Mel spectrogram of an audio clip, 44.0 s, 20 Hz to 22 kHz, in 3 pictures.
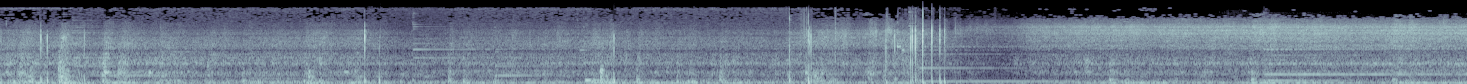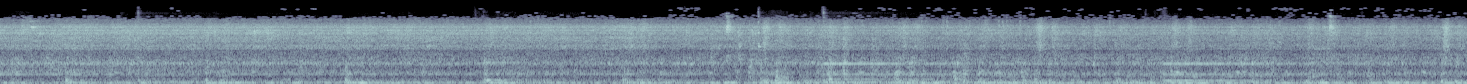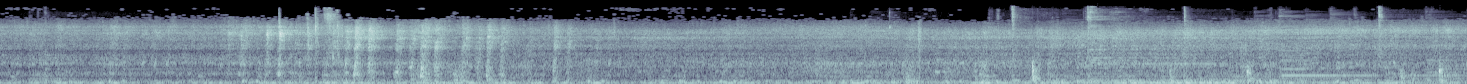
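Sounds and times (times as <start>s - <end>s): train wheels rumbling on rails: 0.0s - 44.0s.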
